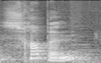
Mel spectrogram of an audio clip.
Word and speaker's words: schappen: Then schappen consists out of two syllables, schap, pun. Here the syllable does end with a consonant and not a vowel, so it's pronounced short.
